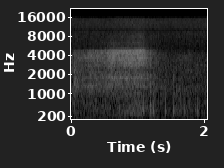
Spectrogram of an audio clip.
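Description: A faint breath lasting under a second between spoken phrases, followed by a few faint clicks.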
